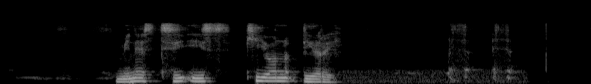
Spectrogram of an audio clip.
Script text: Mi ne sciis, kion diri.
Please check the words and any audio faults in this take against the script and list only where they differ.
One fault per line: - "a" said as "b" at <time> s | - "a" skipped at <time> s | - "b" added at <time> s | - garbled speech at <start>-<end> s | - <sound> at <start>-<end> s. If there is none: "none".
- cough at 3.9-5.2 s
